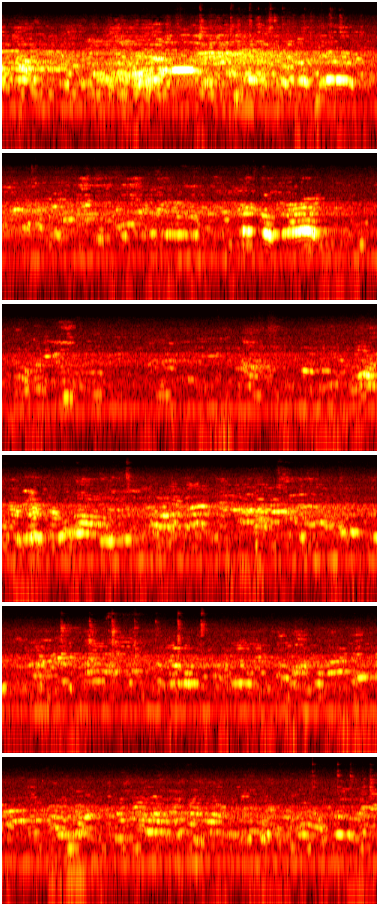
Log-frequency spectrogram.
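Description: A large crowd cheers and shouts, loudest at the start and in short bursts.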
